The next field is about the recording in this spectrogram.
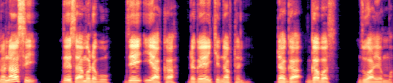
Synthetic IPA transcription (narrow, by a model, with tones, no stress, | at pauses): mɛ˨naː˦se˨ | zeː˦˨jsaː˨mu˦dɐ˨boː˦ | zeː˦˨ji˦ʔɪ˦ja˨kaː˦ | dɐ˨ɡa˨jɐ˦ŋkʲɪ˨nːɐ˦ɸtɐ˨liː˦ | dɐ˨ɡa˨ɡɐ˦bɐ˨s | zʊ˦waː˨jɐ˦mːaː˨˦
